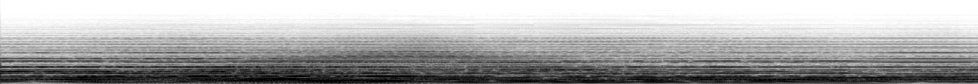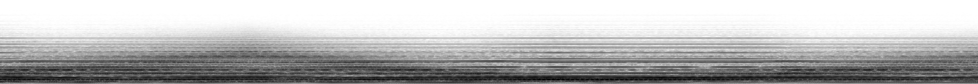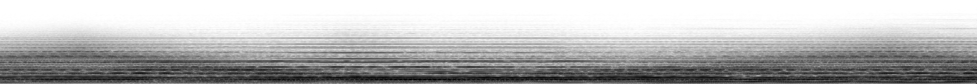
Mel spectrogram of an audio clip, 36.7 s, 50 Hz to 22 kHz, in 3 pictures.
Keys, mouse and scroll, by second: 0.6 F7, 3.0 scroll down 1, 3.8 alt+click, 4.7 click, 5.9 scroll down 1, 6.7 ctrl+z, 7.6-8.9 drag, 8.9 scroll down 1, 10.3 click, 10.9-11.3 scroll up 1, 11.7 click, 14.0-14.6 scroll down 1, 15.1 click, 23.8-27.9 drag, 36.4-36.6 drag.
